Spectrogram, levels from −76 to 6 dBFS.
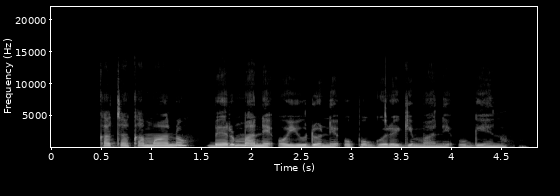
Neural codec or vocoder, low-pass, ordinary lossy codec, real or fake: none; 14.4 kHz; Opus, 64 kbps; real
